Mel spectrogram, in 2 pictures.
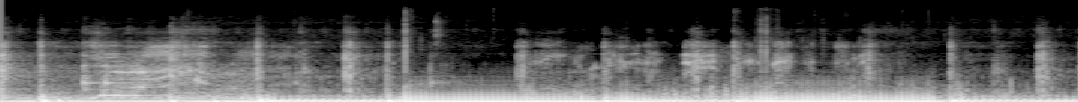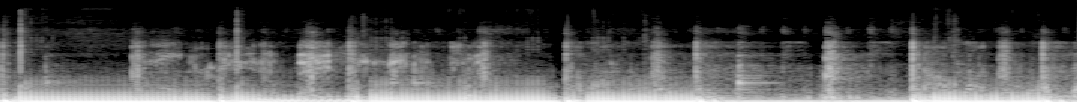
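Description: Logitech subwoofer playing bass-heavy music loud, its cone moving visibly: a deep bass line whose notes change every second or two, with sharp percussive hits above it.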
